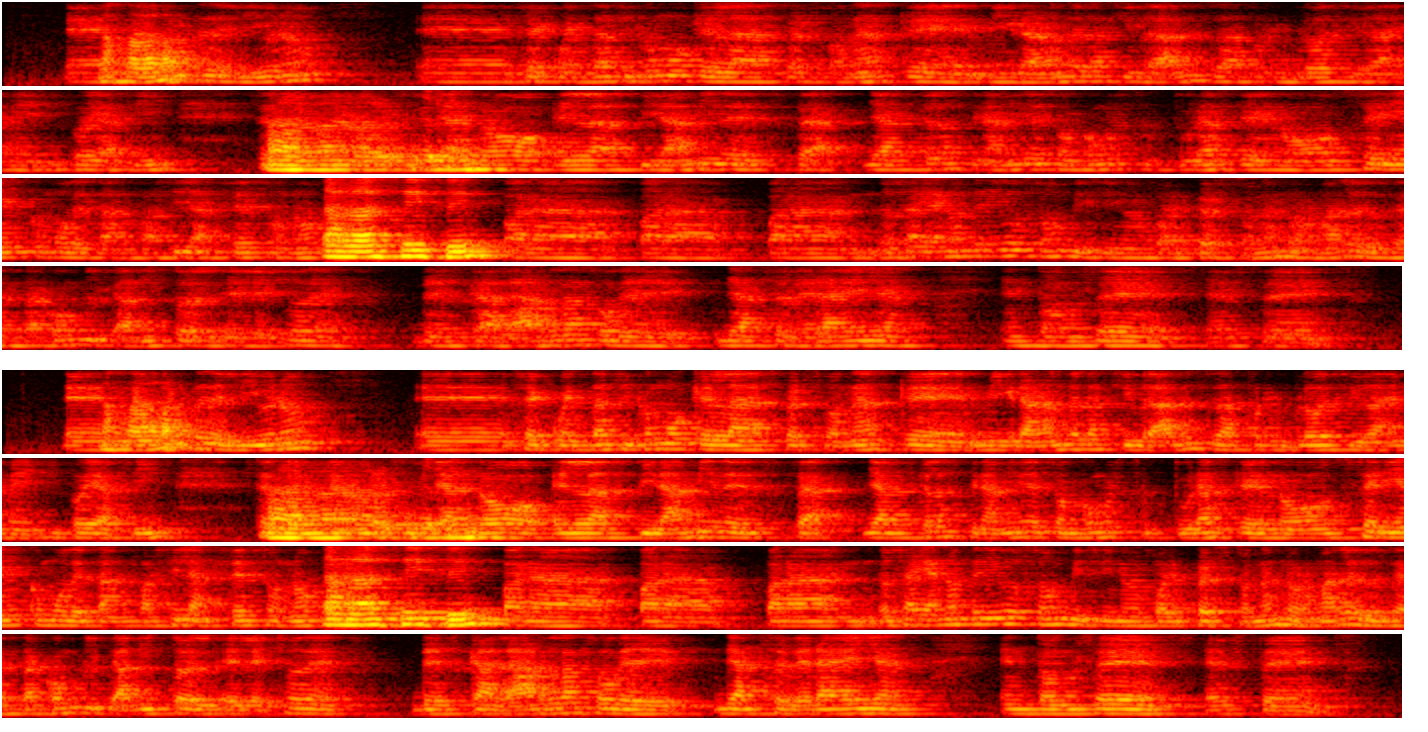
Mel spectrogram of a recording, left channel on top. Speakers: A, on the right; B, in the centre.
A: en
B: Ajá.
A: una parte del libro, eh, se cuenta así como que las personas que migraron de las ciudades, o sea, por ejemplo, de Ciudad de México y así, se
B: Ah,
A: terminaron refugiando
B: caray.
A: en las pirámides. O sea, ya ves que las pirámides son como estructuras que no serían como de tan fácil acceso, ¿no?
B: Ajá, sí, sí.
A: para, para, para, o sea, ya no te digo zombies, sino pues personas normales, o sea, está complicadito el, el hecho de, de escalarlas o de, de acceder a ellas. Entonces, este,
